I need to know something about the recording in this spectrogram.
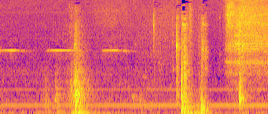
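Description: Train wheels thump over rail joints.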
